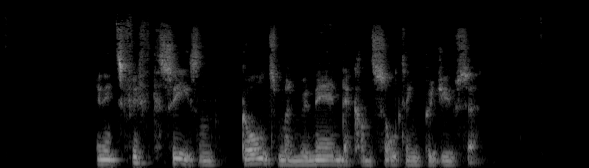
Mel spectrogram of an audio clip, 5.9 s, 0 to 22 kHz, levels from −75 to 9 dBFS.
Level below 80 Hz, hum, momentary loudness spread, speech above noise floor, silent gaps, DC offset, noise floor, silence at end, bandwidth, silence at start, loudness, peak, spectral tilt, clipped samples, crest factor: -68 dBFS; none; 10 LU; 55 dB; none; under 0.1%; -87 dBFS; 1.1 s; 15 kHz; 0.95 s; -31 LUFS; -10 dBFS; -4 dB/octave; under 0.1%; 24 dB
